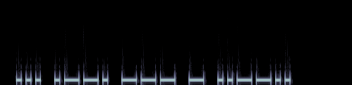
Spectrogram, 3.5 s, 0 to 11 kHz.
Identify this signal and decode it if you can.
Morse code, heard as a keyed tone, about 25 wpm, 700 Hz. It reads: SPOT?
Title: Sentences from Top 1100 Words 25wpm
